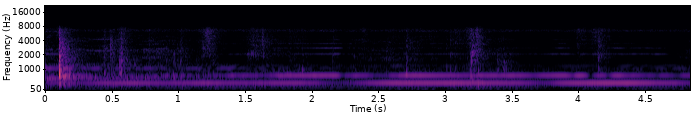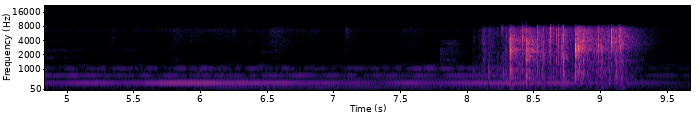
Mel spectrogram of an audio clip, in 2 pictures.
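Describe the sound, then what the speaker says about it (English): A tarot deck is handled during a psychic reading, with scattered light card taps and clicks over a steady low musical drone, then a loud, dense riffle-shuffle burst lasting about a second near the end. No one speaks. "My cards are just falling all over the place over here."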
